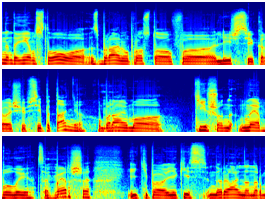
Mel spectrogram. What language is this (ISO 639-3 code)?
ukr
